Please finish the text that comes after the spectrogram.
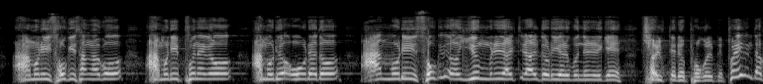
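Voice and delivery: loud, driving sermon voice; preaching at full force. Real, not acted. Preacher urging the congregation to bless, in full preaching force. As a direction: hammer each phrase home to the congregation.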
